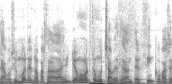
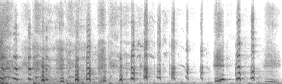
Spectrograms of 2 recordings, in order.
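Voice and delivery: long high-pitched laughing fit; helpless laughing fit; 3 dB quieter than usual. Real, not acted. Laughing at a friend's covered face, helpless. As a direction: crack up uncontrollably.

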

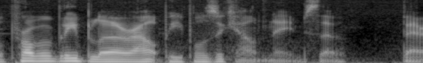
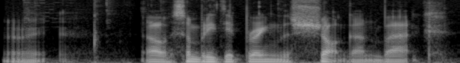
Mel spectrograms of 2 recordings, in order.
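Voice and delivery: normal talking voice

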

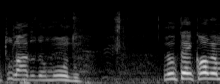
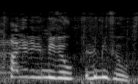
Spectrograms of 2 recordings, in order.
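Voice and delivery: being chased; 6 semitones higher than usual. Real, not acted. Spotted by the killer.

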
